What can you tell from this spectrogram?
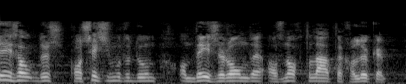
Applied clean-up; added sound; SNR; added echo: none; none; none; none.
